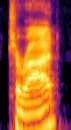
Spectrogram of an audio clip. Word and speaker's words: Tyrod: correcting people he said the correct pronunciation is trod yeah but pretty good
